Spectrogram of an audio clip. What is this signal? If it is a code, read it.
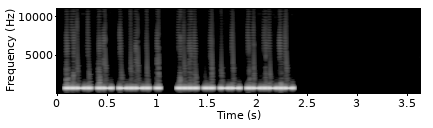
Morse code, heard as a keyed tone, about 41 wpm, 700 Hz. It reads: FACE HIM.
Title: Sentences from Top 1000 Words - Review Part 2 - 45wpm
